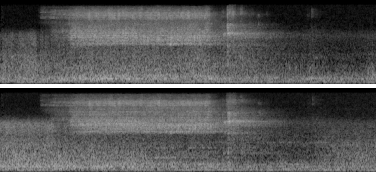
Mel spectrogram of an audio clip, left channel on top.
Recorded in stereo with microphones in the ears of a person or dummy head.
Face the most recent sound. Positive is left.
turn(degrees=70)  # may be behind; listen again after turning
